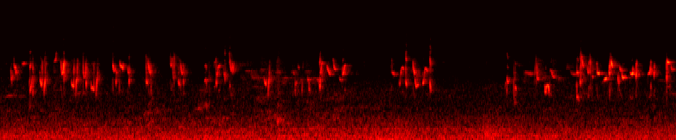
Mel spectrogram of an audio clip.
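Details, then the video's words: An untrained bulbul, known locally as al-abtar, in its first bout of singing: short bursts of clear warbled and whistled notes in quick broken phrases, pausing briefly between groups, over a steady low background rumble. "تغريد الابتر خام اول فتحـه له"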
